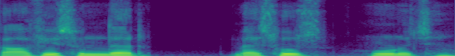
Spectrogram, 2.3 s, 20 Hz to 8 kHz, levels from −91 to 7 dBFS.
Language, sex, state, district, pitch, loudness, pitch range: Garhwali, male, Uttarakhand, Tehri Garhwal, 125 Hz, -17 LUFS, 120-135 Hz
